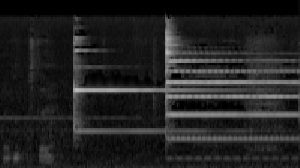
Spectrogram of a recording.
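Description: Two metal singing bowls resting on a lying person's back, struck with a mallet one after the other about a second apart, each left ringing with a steady, clear tone. The second bowl rings lower than the first.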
